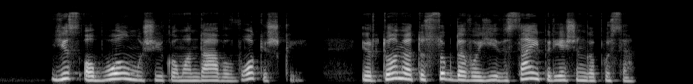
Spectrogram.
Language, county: Lithuanian, Klaipėda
